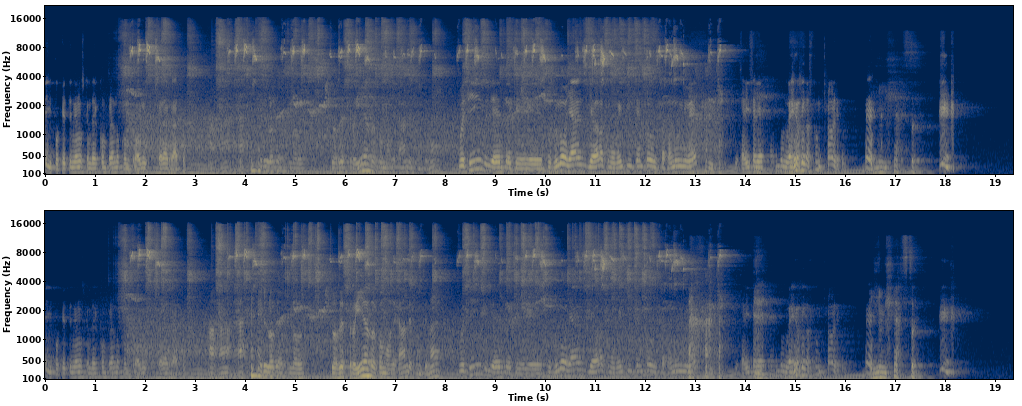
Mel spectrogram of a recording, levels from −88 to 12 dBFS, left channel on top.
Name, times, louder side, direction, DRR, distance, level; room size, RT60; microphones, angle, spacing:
voice 1, 0.0-2.8 8.3-13.4 13.8-16.0 16.4-16.6 17.9-18.2, left 7 dB, 85° left, 0.3 m, -30 dB
sound 1, 0.6-17.5, left 2 dB, 65° left, 1.0 m, -40 dB
sound 2, 0.7-0.8 1.4-2.5 2.8-2.9 3.3-4.4 4.8-7.4 7.7-7.8 8.3-10.1 10.4-12.2 12.8-13.1, right 3 dB, 20° right, 2.1 m, -35 dB
sound 3, 1.6-13.6, left 3 dB, 10° left, 0.4 m, -29 dB
voice 2, 3.3-7.9 12.9-13.6 14.2-14.6 16.5-17.5, right 6 dB, 75° right, 0.4 m, -31 dB
15.5 x 8.7 x 5.5 m
head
